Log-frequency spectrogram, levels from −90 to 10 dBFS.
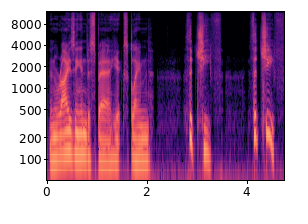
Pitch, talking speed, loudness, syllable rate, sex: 115 Hz, 125 wpm, -18 LUFS, 4.2 syllables/s, male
